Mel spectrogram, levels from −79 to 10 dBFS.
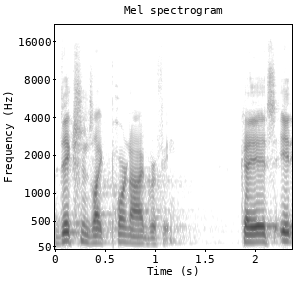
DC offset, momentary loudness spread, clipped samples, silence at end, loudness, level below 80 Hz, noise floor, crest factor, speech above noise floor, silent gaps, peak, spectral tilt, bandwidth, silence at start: under 0.1%; 15 LU; under 0.1%; 0 s; -27 LUFS; -82 dBFS; -71 dBFS; 16 dB; 44 dB; none; -12 dBFS; -5.5 dB/octave; 15.5 kHz; 0 s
